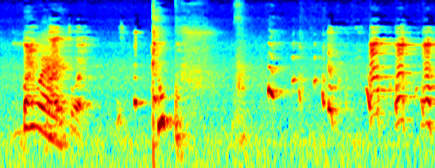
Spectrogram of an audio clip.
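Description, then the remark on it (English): A person mimics a dog's yelp with a string of short, high-pitched, whiny vocal bursts, fairly loud, bunched at the start and end with brief gaps between them. “I got attacked by her dog. My dog said, yo, whoop. Actually, it backfired on him. I know, he went.”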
